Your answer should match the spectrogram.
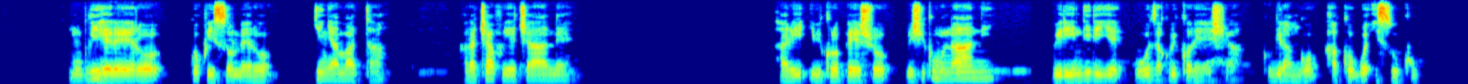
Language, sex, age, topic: Rundi, male, 36-49, education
